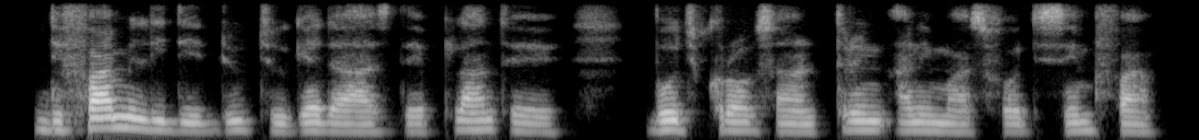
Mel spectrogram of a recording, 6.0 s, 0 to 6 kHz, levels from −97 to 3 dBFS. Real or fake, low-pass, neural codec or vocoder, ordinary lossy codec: fake; 5.4 kHz; codec, 16 kHz in and 24 kHz out, 1 kbps, XY-Tokenizer; none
